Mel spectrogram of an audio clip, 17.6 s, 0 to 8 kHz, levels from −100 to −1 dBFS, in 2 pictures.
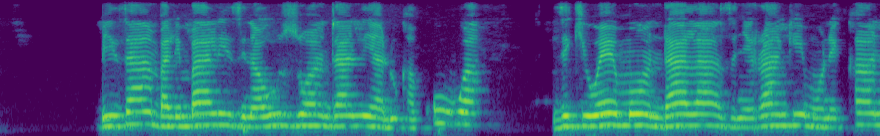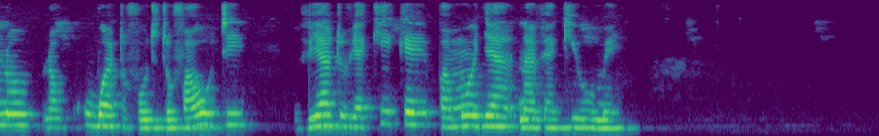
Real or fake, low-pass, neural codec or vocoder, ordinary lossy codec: real; 7.2 kHz; none; Opus, 64 kbps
